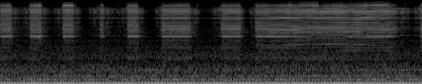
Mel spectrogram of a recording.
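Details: eBay Micky Sharpz hybrid clone coil tattoo machine after spring-tension tuning, at about 7–8 V: an even fast electric buzz with a steady low hum and brief pauses between runs; running normally and smoothly.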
